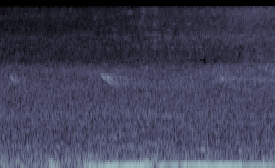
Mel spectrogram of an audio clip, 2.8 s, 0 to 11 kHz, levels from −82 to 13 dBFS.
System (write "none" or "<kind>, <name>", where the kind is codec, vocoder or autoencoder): none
